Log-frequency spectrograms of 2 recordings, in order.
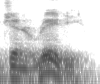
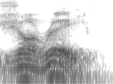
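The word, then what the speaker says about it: Jeanerette: It's spelled Jeannerette, and I would call that Generetti, but they call it Jeanrette.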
